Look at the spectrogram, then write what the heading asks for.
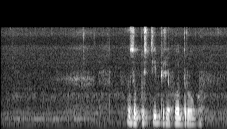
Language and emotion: Russian, neutral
